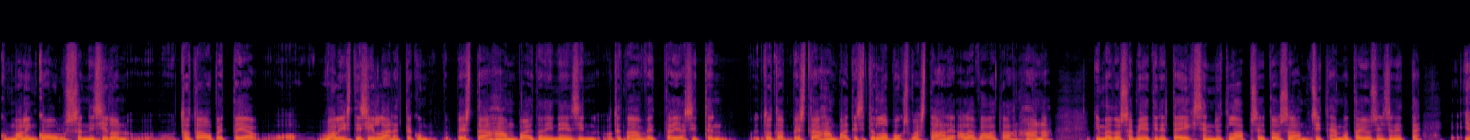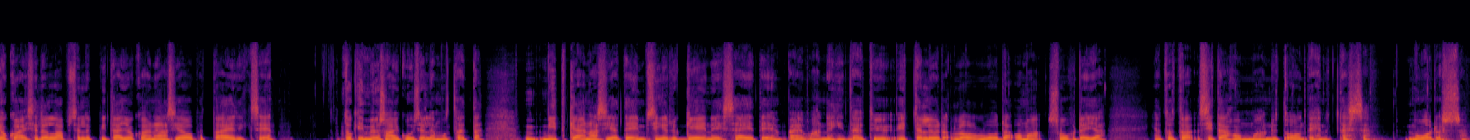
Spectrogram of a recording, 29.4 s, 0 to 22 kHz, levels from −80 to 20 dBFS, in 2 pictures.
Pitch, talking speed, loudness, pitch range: 95 Hz, 165 wpm, -19 LUFS, 90-110 Hz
